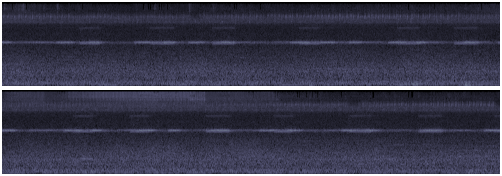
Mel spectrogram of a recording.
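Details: Crickets singing at night in the south of Crimea with a night breeze: a steady high chirring band with pulsing bursts, plus a fainter very high continuous shrill from other insects over soft wind hiss.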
